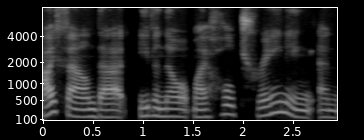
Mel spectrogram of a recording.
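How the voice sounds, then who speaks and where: Over a quiet background, a woman with a very deep, low pitch speaks in a playful, dark and mellow tone with ordinary pitch variation. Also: dry, close sound with no echo. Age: old. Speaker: author and former visual merchandiser. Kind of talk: casual interview chat. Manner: playful, laughs often.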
